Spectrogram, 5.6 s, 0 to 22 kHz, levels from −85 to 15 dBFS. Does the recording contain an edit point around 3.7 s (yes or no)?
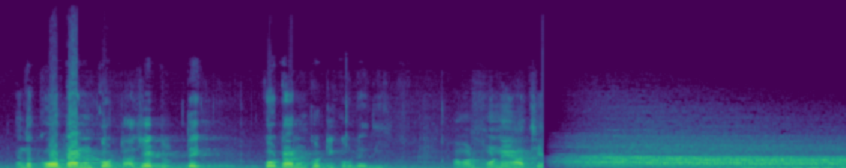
yes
